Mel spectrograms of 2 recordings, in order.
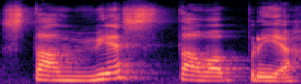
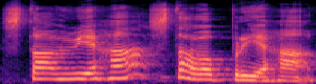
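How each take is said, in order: First: The first word ends in an s sound. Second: The first word ends in a breathy h sound.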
